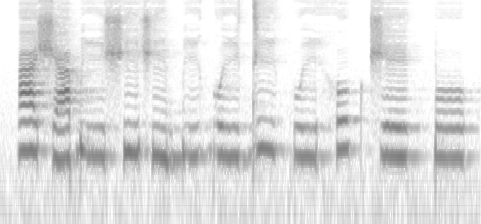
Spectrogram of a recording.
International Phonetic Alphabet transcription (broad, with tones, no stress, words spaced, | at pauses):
a˦ʃa˨˦ ɓiː˨ ʃĩ˧ ʃĩ˨ɓiː˨˦ɡʷiː˨ diː˦˨kʷiː˨ hoː˦pt͡ʃeː˧ k͡po˧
